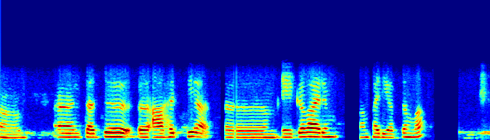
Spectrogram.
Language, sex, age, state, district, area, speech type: Sanskrit, female, 18-30, Kerala, Thrissur, urban, conversation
